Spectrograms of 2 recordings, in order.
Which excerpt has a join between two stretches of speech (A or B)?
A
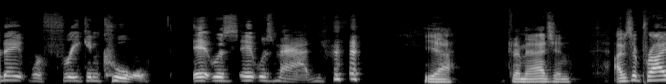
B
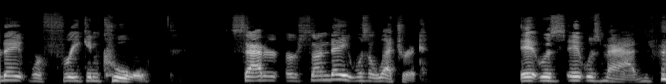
A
